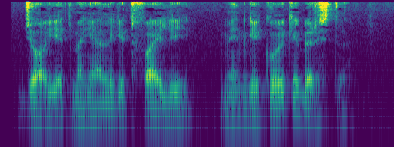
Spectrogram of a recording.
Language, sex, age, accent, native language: Uzbek, male, 18-24, Farg'ona, Uzbek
